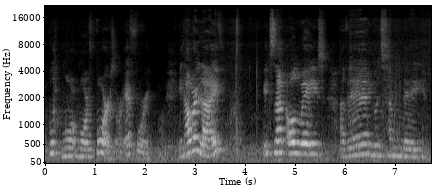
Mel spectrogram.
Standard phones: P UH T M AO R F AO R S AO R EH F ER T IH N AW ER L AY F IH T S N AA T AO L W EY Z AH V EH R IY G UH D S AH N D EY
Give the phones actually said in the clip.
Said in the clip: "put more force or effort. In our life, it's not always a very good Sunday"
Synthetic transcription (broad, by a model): P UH T M AO R F AO R S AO R EH F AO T IH N AW ER L AY F IH T S N AA T AO L W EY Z AH V EH R IY G UH D S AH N D EY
